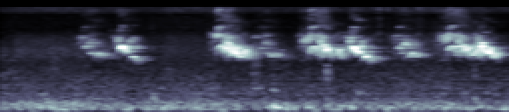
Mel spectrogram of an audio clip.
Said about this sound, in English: For some reason, I thought it was morning time because it's cloudy and it's raining a little bit. And it just reminds me of like early in the morning. The birds are loud, chirping.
